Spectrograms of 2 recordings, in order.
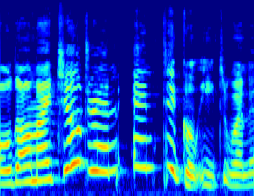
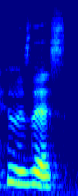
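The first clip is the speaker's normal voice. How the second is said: plain reading voice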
